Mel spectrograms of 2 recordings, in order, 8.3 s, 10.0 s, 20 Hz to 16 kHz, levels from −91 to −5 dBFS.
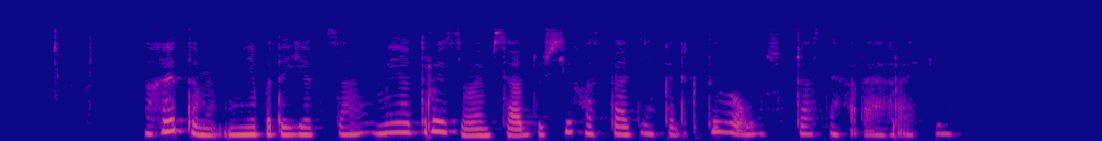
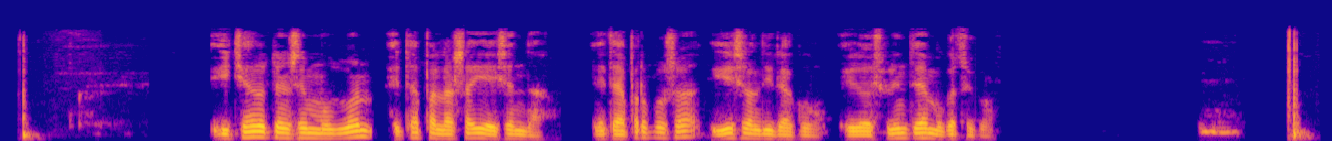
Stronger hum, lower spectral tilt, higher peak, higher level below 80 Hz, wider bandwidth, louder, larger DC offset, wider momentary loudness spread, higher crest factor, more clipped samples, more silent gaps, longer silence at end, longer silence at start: neither; first, -6.5 dB/octave vs -5 dB/octave; second, -34 dBFS vs 0 dBFS; second, under -90 dBFS vs -60 dBFS; about the same, 7.4 kHz vs 7.8 kHz; second, -51 LUFS vs -20 LUFS; neither; about the same, 16 LU vs 16 LU; about the same, 18 dB vs 22 dB; neither; second, 0.54-0.64 s, 0.80-1.08 s, 5.90-5.97 s vs 1.14-1.28 s, 1.34-1.56 s, 4.22-4.42 s, 7.52-8.97 s, 9.37-9.64 s; first, 1.15 s vs 0.15 s; first, 0.4 s vs 0.15 s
